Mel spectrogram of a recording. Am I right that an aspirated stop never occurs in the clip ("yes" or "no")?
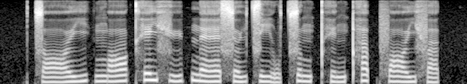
no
